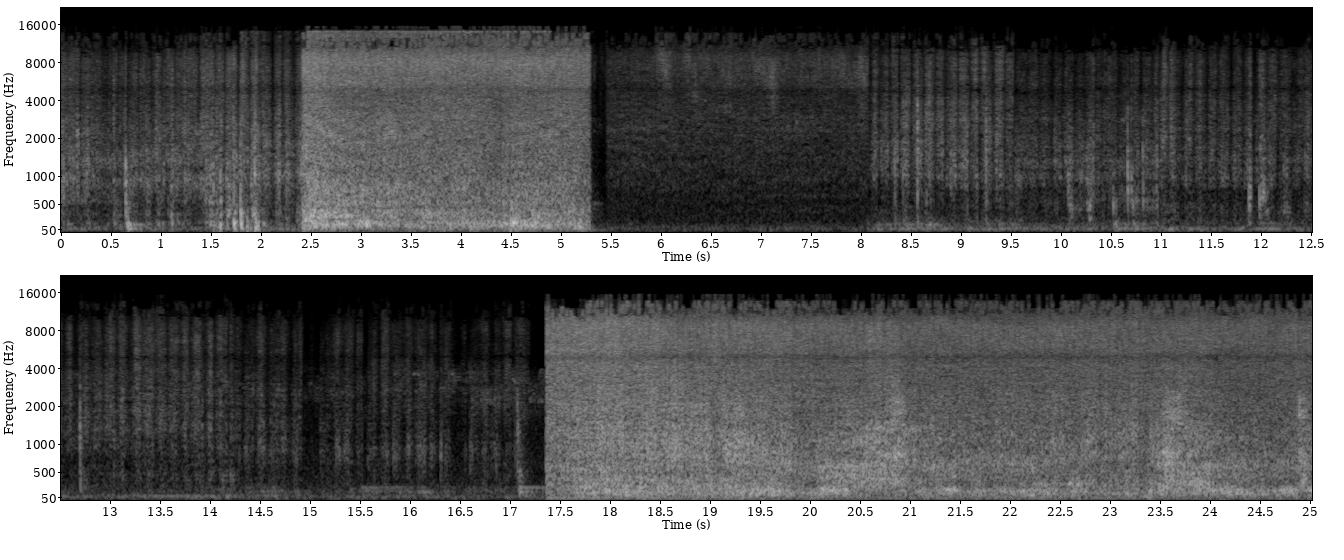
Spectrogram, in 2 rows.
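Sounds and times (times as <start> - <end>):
rubbing strokes on a surface: 4.4 - 25.0
loud steady rushing noise: 17.4 - 25.0.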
